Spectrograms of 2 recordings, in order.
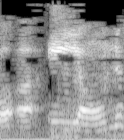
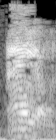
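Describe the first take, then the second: First: The first vowel sounds like 'ay'. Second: The first vowel sounds like 'eye'. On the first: The speaker calls it wrong. "Or no, actually, it's ion. I'm sorry, I made a mistake" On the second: The speaker calls it right. "alpha iota, is pronounced I"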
